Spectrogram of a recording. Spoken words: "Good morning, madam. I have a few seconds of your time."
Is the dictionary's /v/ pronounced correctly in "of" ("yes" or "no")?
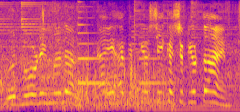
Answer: no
